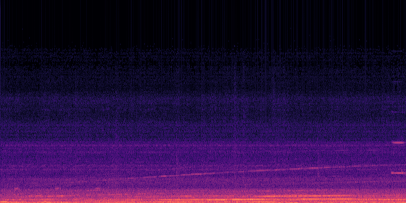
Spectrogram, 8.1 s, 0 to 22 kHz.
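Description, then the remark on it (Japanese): A bus pulls away from a stop and drives on toward Shibuya-cho 1-chome, its engine droning steadily as the pitch climbs with acceleration, heard from inside the vehicle over a constant rumble. “発車します。ご注意願います。”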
